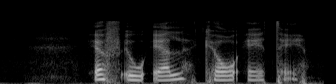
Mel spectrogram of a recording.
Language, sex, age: Swedish, female, 18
